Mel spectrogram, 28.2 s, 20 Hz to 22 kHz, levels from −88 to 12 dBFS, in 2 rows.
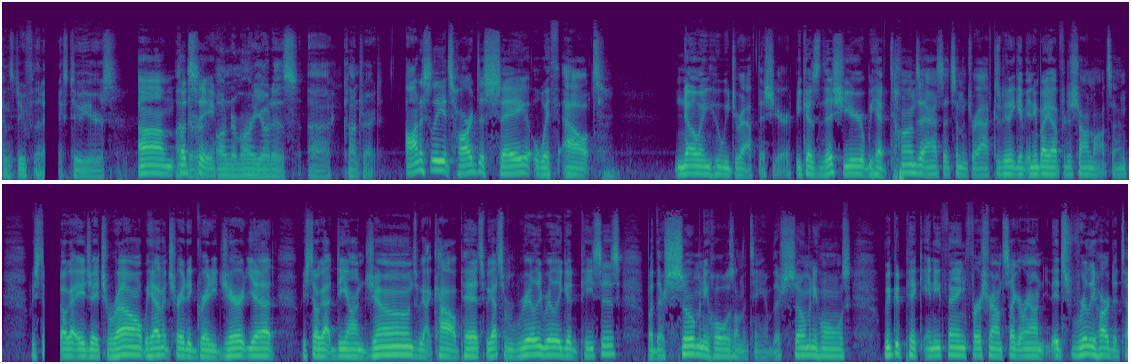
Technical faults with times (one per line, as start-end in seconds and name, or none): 0.52-0.71 playback stall
14.60-14.82 playback stall
20.39 repeated buffer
